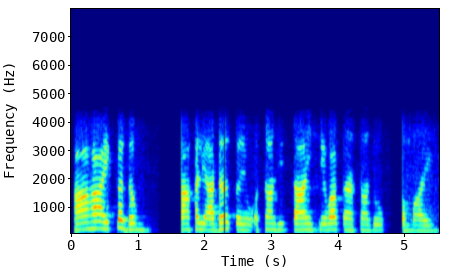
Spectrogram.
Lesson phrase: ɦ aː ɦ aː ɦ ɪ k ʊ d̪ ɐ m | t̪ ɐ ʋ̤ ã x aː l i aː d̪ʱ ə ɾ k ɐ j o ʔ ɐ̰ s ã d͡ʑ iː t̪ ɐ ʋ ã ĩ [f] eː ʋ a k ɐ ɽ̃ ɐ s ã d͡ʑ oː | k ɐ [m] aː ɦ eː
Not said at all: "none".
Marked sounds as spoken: s, m

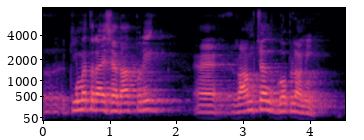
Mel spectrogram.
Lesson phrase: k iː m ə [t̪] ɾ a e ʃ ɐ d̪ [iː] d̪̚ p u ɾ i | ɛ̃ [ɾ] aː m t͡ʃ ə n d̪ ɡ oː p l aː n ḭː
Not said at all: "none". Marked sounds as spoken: t̪, aː, ɾ

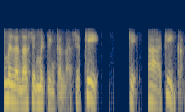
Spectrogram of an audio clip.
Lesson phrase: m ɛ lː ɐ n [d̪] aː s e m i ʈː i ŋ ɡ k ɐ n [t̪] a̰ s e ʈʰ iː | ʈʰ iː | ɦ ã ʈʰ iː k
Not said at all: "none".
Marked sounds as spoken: d̪, d̪

